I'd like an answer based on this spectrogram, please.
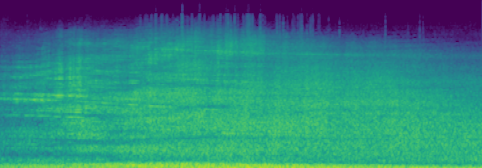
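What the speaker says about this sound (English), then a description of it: "Next aircraft taxiing down, ready for departure. Another Wizzair." A Wizz Air jet at London Luton Airport roars loudly, its engine noise swelling into a heavy, steady rumble with a high whine as the plane powers up for departure.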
